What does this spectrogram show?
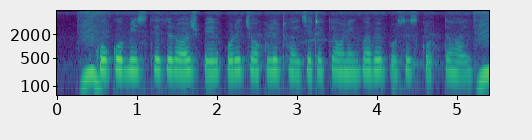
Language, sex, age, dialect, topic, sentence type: Bengali, female, 18-24, Northern/Varendri, agriculture, statement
